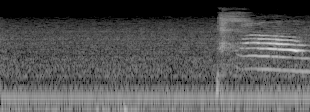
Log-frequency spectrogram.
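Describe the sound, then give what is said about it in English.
A single drawn-out cat meow starts partway through, rising then trailing off with a clear tonal wail over a steady low hum and faint background noise. “My cat does not like this story.”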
